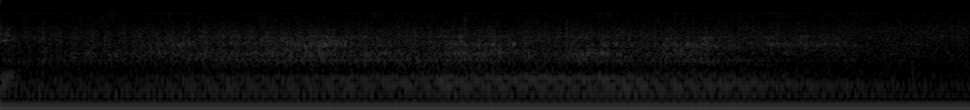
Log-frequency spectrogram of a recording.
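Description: Helicopter engine and rotor running steadily, heard from inside the cabin: an even drone with several low tones held at a constant pitch.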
